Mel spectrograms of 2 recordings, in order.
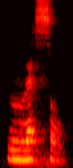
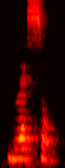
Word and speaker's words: wrestle: Okay, but we say wrestle. Real is a twocllable word that and the t is also silent just like the previous one we looked out. Okay, we have wrestle wrestle and not wrestle.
